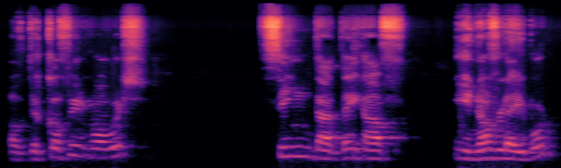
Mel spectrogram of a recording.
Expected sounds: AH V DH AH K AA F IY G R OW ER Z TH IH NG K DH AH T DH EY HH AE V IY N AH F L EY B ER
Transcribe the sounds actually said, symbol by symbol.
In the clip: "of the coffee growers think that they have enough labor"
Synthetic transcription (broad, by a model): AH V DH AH K AA F IY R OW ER S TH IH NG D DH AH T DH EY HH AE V IY N AH F L EY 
